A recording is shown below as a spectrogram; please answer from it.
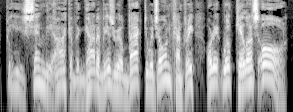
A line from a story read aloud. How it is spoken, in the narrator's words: the people begged them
